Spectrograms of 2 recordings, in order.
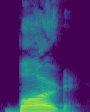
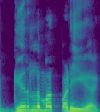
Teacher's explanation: देखिए आई के बाद आर है ना, तो इस आई का अ उच्चारण होगा।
